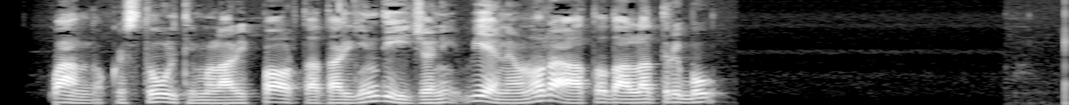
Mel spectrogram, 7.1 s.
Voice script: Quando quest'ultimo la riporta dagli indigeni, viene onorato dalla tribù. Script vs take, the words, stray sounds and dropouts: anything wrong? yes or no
no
